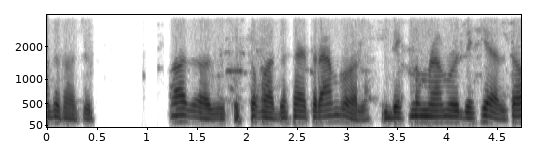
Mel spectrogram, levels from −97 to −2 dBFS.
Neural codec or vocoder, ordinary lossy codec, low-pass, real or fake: none; none; 3.6 kHz; real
